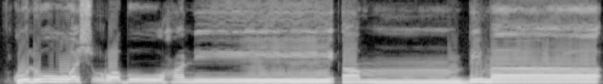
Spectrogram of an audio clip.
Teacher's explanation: اور ڈبل زبر کے بعد با ہے تو یہاں پہ اقلاب ہوگا، نون جو ساکن ہوگا تنوین کا اس کو میم سے بدل کے پڑھیں گے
